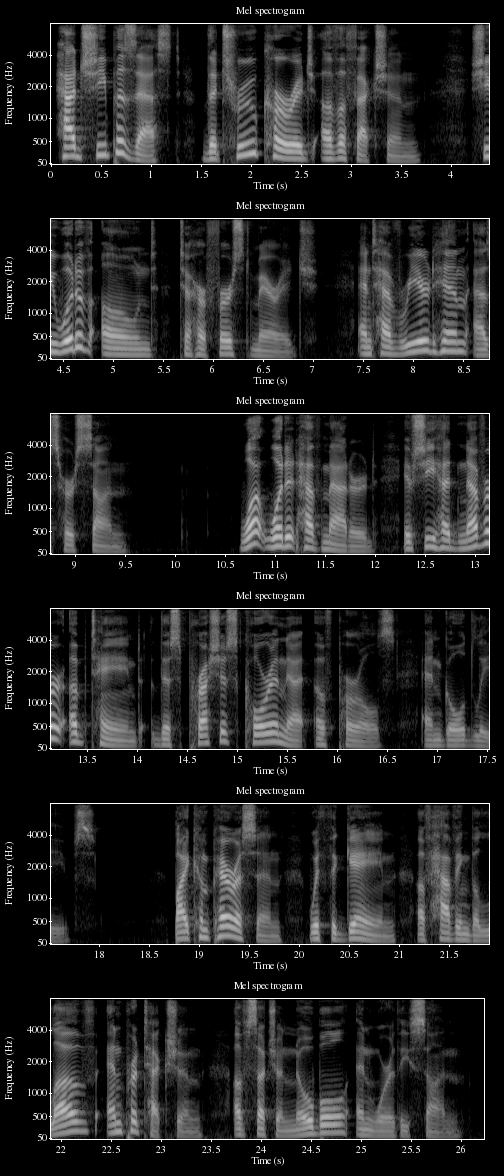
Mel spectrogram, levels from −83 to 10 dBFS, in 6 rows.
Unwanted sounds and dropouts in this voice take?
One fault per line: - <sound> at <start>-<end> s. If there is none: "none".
none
